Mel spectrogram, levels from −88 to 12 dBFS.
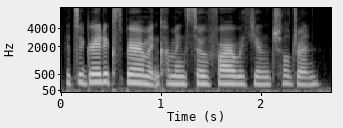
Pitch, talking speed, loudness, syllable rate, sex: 215 Hz, 220 wpm, -16 LUFS, 5.9 syllables/s, female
